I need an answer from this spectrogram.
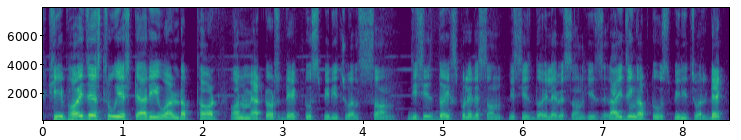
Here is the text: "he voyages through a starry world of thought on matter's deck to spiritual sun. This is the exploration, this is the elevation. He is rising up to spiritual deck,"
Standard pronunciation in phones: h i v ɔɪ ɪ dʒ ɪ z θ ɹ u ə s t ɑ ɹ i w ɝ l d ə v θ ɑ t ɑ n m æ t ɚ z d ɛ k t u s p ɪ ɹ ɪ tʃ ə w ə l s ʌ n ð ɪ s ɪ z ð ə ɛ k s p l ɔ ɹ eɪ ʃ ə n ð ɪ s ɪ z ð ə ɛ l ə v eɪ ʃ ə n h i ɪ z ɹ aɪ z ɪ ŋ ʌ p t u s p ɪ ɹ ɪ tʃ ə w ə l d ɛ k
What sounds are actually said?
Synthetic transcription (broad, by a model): h i b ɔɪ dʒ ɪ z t ɹ u ə s t ɑ ɹ i w ɝ l d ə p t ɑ t ɑ n m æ t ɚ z d ɛ k t u s p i ɹ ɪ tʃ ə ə l s ʌ n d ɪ s ɪ z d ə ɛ k s p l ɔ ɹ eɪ s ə n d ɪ s ɪ z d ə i l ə b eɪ s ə n h i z ɹ aɪ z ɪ ŋ ʌ p t u s p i ɹ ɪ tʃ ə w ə l d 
